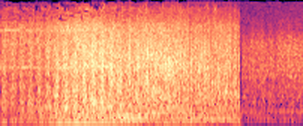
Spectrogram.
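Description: Loud, steady rotor and engine drone of helicopters in flight, dense and close for about two seconds before dropping sharply to a quieter hum, with no talking.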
